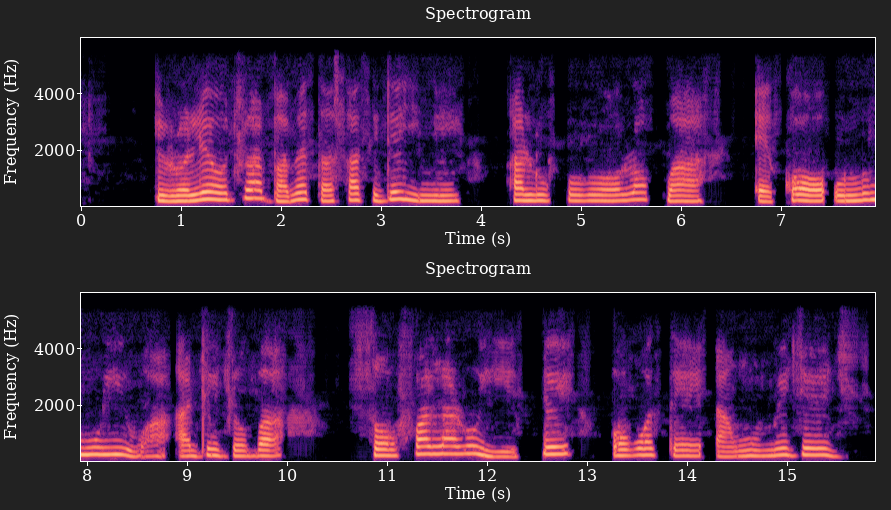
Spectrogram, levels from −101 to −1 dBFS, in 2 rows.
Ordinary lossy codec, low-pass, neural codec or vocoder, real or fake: none; 5.4 kHz; vocoder, 22.05 kHz, 80 mel bands, WaveNeXt; fake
